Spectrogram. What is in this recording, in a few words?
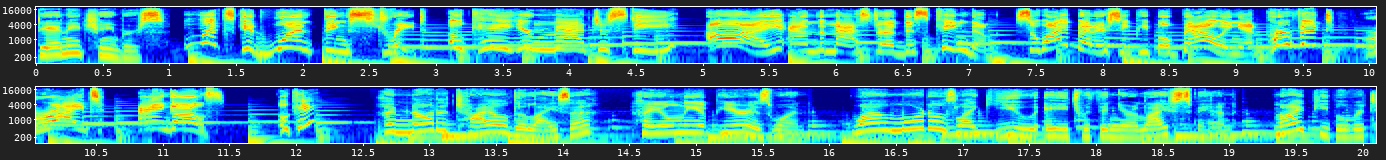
Animation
